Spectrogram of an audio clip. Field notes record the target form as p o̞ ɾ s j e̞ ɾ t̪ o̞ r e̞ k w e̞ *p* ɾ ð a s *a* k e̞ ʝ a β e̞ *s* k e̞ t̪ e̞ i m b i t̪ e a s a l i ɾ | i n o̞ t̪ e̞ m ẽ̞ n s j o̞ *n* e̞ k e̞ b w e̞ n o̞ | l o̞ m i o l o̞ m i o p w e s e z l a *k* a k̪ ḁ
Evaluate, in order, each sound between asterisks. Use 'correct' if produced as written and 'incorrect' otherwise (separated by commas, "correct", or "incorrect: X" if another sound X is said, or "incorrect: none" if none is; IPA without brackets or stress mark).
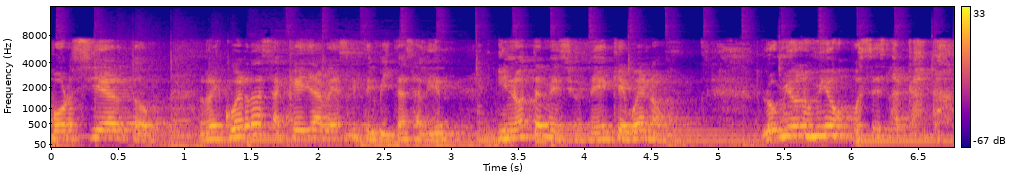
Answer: incorrect: none, correct, correct, correct, correct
